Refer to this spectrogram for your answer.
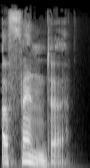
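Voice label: "offender", British English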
